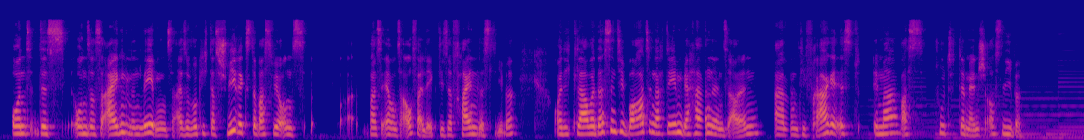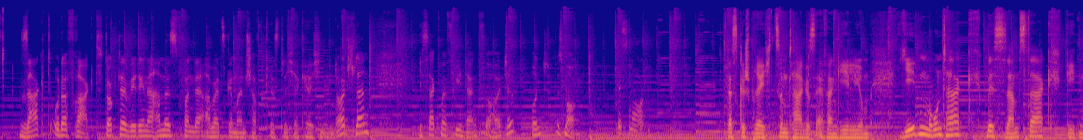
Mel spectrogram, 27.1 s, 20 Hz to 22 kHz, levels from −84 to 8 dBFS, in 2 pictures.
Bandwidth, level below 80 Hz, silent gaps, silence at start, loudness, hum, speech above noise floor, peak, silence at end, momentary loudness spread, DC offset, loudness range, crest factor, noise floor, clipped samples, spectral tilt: 17.5 kHz; -48 dBFS; none; 0.15 s; -30 LUFS; none; 23 dB; -12 dBFS; 0 s; 14 LU; under 0.1%; 10 LU; 18 dB; -52 dBFS; under 0.1%; -5.5 dB/octave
